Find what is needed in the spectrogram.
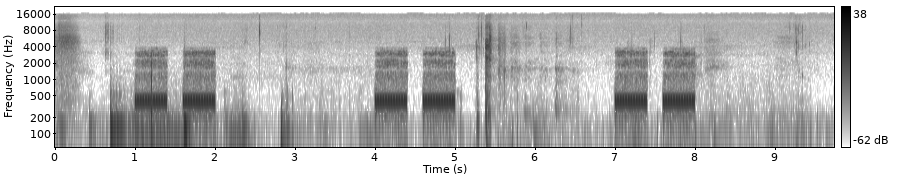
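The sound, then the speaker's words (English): An outgoing phone call from a private number rings three times without being answered, each ring a double burst of tone repeating every few seconds, heard through a phone speaker over faint background noise. “Who doesn't answer private unknown numbers?”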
